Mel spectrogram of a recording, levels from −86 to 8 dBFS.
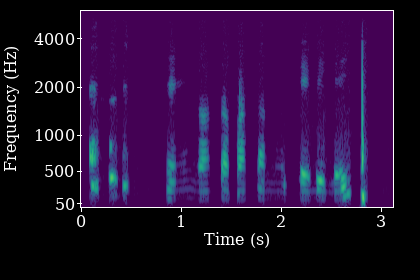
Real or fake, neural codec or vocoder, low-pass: real; none; 5.4 kHz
